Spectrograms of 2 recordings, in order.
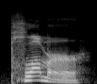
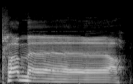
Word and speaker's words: plumber: In American English, we really eat those R's. So let's say it again and really pronounce that R. Plumber.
